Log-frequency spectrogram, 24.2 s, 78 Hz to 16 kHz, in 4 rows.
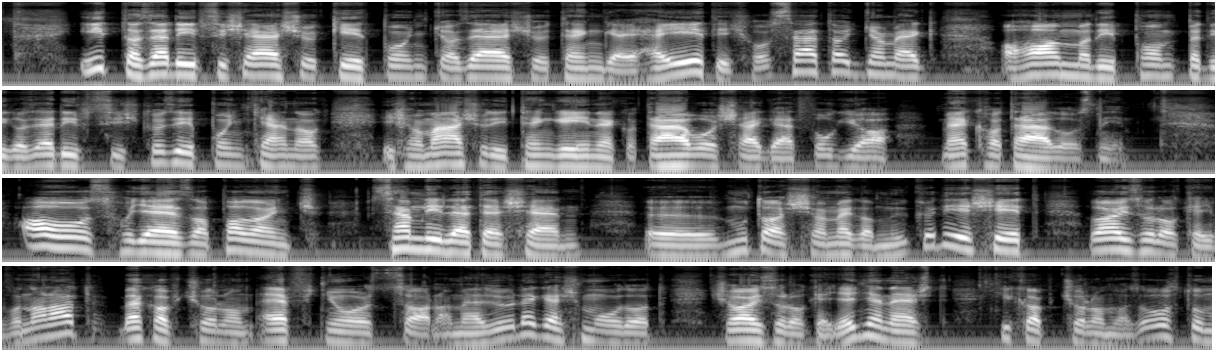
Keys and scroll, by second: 13.4 Escape, 19.3 F8, 22.2 Escape, 23.1 F8.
